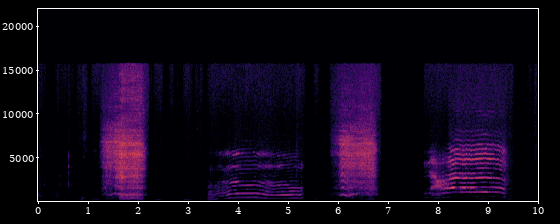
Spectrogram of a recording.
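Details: Vocal fuzzy black domestic cat indoors alternating loud broadband hisses with long, rising then level, richly harmonic caterwauling yowls, several seconds each, separated by brief silences.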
